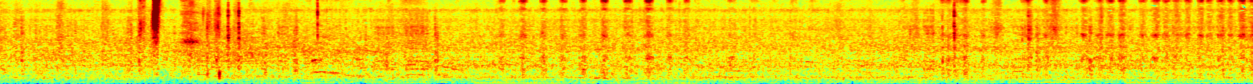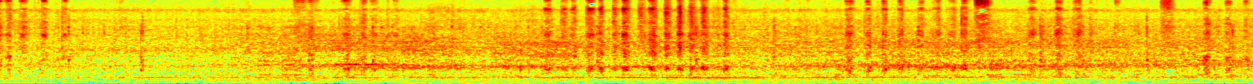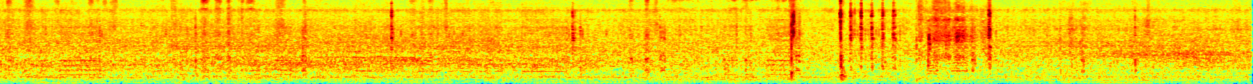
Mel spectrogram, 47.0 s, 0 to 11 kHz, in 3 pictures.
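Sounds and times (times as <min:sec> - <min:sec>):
pencil scratching on paper: 0:06.2 - 0:10.1, 0:11.4 - 0:16.6, 0:19.2 - 0:21.5, 0:22.2 - 0:25.0, 0:26.0 - 0:32.9, 0:33.5 - 0:35.2, 0:36.2 - 0:37.0.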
